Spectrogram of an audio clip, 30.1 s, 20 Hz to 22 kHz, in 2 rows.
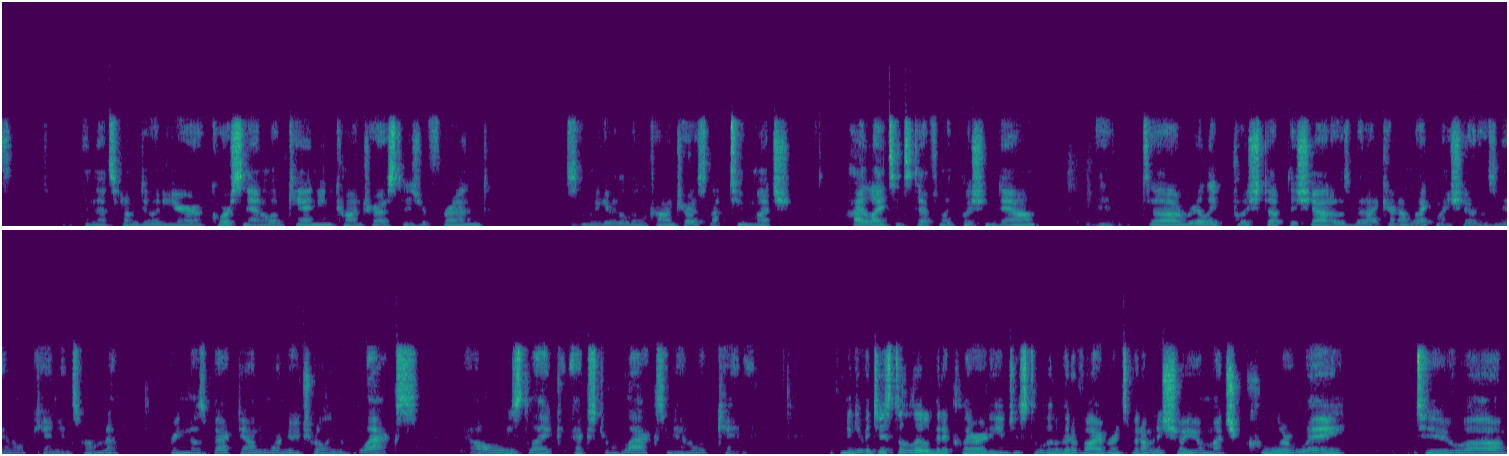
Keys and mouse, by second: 10.8-23.4 drag, 23.4-28.5 drag, 29.6-30.1 drag.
